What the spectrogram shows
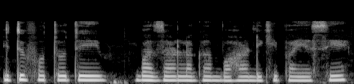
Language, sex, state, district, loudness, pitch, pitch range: Nagamese, female, Nagaland, Kohima, -15 LUFS, 190 Hz, 185-200 Hz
